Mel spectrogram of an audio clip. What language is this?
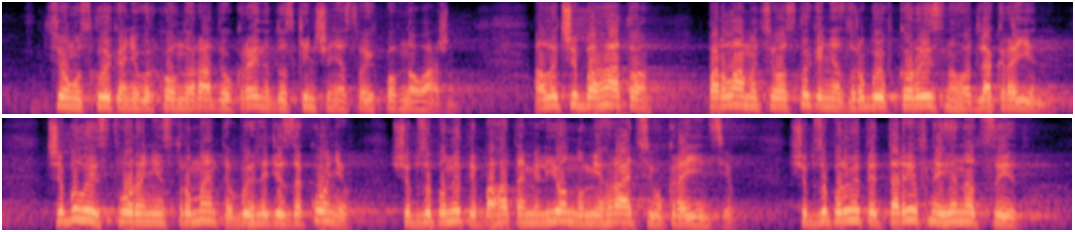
Ukrainian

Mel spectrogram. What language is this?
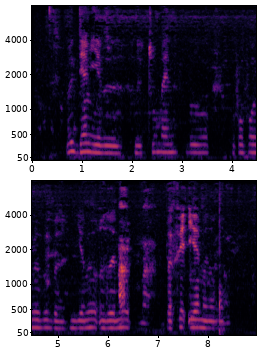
Bafia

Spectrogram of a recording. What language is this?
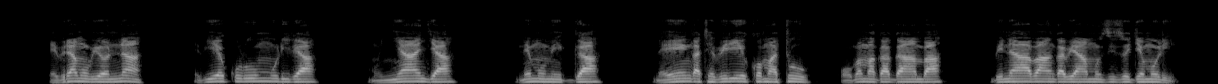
Ganda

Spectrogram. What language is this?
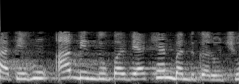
Gujarati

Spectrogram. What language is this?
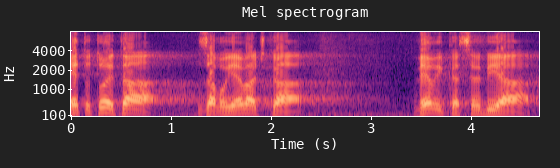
Serbian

